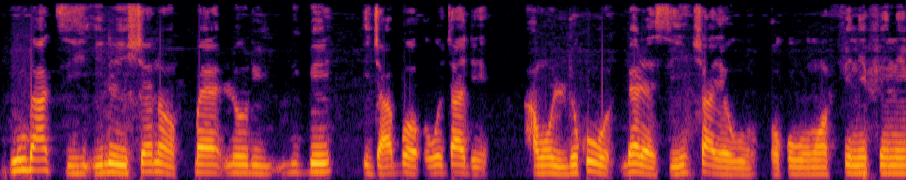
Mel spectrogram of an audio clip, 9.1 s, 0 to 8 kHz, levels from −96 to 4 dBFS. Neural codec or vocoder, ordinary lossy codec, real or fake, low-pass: none; none; real; 7.2 kHz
